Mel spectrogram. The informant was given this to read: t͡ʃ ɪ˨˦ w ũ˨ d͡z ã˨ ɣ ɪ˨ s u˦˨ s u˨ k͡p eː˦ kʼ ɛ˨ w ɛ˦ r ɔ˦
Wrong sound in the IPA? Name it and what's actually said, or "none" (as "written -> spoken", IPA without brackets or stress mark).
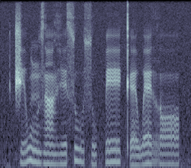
d͡z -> z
